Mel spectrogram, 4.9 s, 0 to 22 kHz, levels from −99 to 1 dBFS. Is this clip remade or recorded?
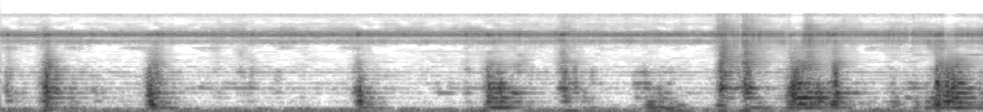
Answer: remade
